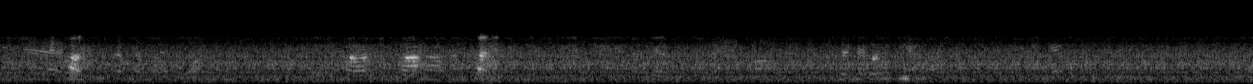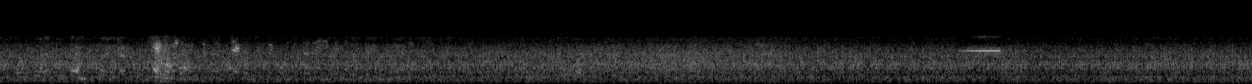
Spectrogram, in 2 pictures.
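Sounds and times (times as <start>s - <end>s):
distant voices: 0.0s - 25.0s
street noise: 0.0s - 25.0s
vehicle engine: 0.0s - 25.0s.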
